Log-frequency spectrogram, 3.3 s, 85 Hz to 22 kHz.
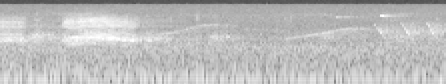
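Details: American crow attacking a bald eagle near its nest on March 30, 2016. One harsh, broad caw opens, then faint rising whistled sweeps over a constant low background hum.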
